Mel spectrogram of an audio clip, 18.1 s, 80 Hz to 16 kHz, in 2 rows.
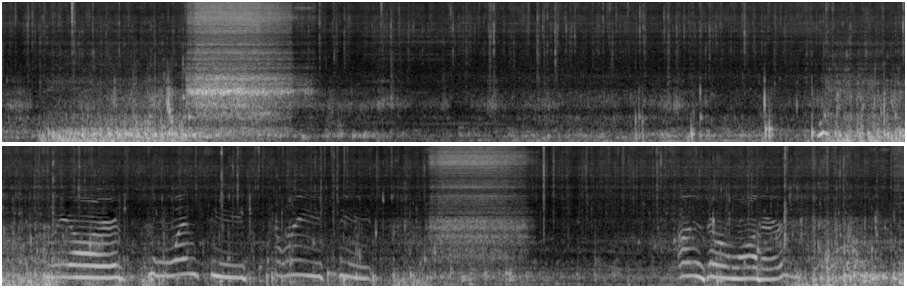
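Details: Male humpback whales singing underwater during breeding season, heard throughout a night dive, one loud singer a few hundred feet away; low moaning units with rising and falling harmonic sweeps around 10 to 17 seconds, bubble bursts from divers' breathing.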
